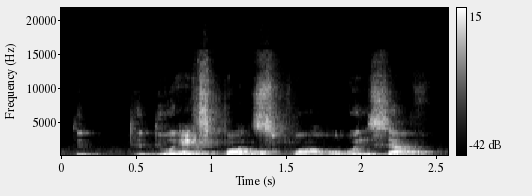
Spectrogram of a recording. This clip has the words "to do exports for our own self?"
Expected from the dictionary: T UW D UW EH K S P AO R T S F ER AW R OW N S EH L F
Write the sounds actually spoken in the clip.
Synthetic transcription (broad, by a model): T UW D UW EH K S P AO T S F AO AW W OW N S EH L F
